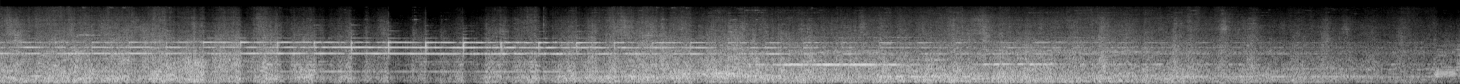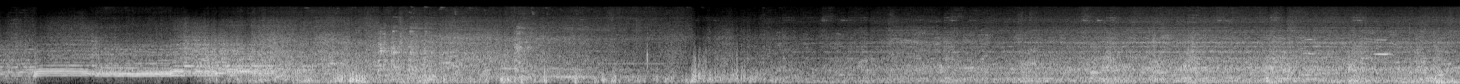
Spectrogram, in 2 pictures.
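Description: Train hauled by steam locomotive 3237 running along, heard from onboard: the carriage wheels clicking over rail joints. In the first few seconds a level crossing's warning bells ring steadily as the train passes it. About halfway there is a brief break in the running sound.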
